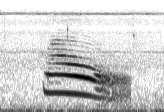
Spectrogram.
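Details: Single drawn-out meow from a domestic cat, starting abruptly, holding a steady tone with strong harmonics, then fading with a slightly rough, falling end. A low hum runs underneath an otherwise quiet indoor setting.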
